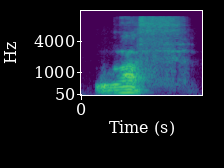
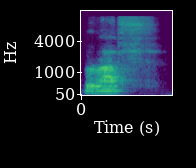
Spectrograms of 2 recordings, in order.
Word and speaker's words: laugh: No mesmo ritmo, GH com som de F.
